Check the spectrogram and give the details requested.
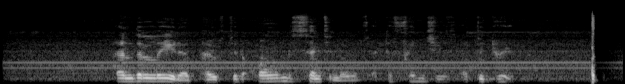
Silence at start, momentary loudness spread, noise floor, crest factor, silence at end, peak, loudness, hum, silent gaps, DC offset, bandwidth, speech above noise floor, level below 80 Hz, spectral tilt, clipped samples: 0.1 s; 23 LU; -43 dBFS; 22 dB; 0.3 s; -2 dBFS; -23 LUFS; none; none; under 0.1%; 11.5 kHz; 20 dB; -64 dBFS; -5.5 dB/octave; under 0.1%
